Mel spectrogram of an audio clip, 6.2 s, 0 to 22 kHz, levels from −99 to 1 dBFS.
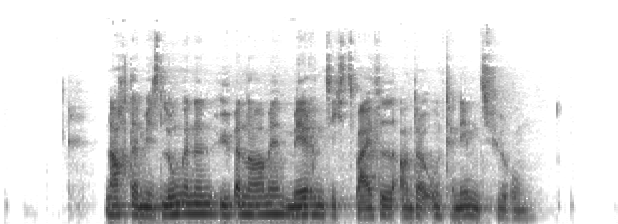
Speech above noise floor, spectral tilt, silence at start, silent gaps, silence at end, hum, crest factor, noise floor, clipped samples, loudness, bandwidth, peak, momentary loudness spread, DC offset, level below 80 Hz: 65 dB; -6 dB/octave; 1.05 s; none; 0.9 s; none; 20 dB; -88 dBFS; under 0.1%; -23 LUFS; 12.5 kHz; -4 dBFS; 12 LU; under 0.1%; -60 dBFS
